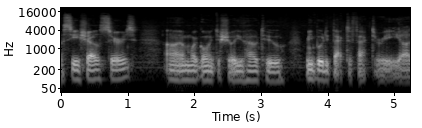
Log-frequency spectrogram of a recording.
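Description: This tutorial host's voice is low-pitched and dark-toned, with noticeable vocal fry. He runs through the steps casually, in a relaxed how-to manner.

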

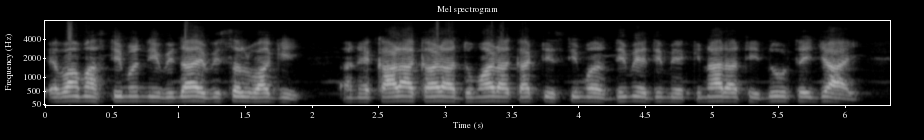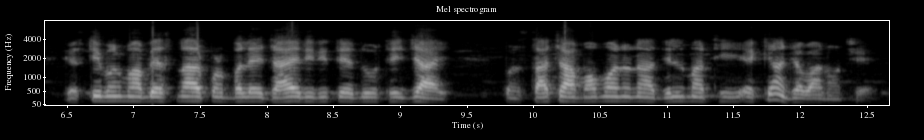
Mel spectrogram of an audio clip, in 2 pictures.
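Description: A man's voice: fairly high pitch, little pitch movement, a little fast. Man narrating a devotional story. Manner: emotive, recites verses and prayers. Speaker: religious storyteller. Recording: narrow phone-like audio.

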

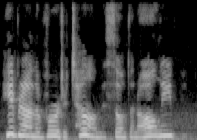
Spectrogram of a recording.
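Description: A woman narrating a novel in a steady, unhurried way, as in an audiobook. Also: high-pitched.

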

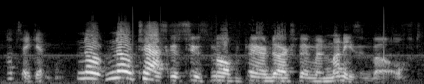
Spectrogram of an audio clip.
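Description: A man's voice: high voice, very animated, moderate pace, bright, forceful tone, breathy edge. A man commentating his gameplay, sarcastic and joking as he talks to the characters. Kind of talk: let's play commentary. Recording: slightly dull with game music.

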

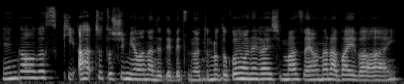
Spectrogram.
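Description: A young woman, chatting fast and casually on a livestream, reading viewer comments and often apologizing. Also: fairly high pitch.

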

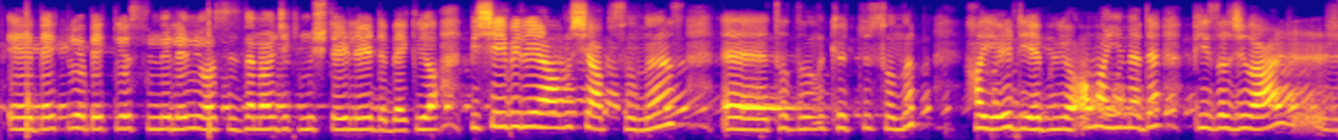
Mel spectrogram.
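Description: Woman, high voice, chatty let's-play commentary, talks to viewers, playful. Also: rough recording. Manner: playful, fretting over angry customers. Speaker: gaming channel host.

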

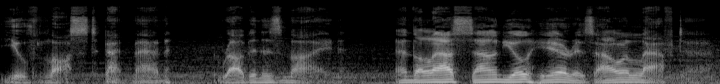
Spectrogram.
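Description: A man voicing a gleefully cruel clown supervillain in a cartoon fan dub, theatrical and mocking, drawing out his taunts from hushed menace to shrill glee. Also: big pitch swings, slow, vocal fry, heavily acted. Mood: gloating menace. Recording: roomy echo with music behind.

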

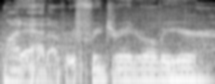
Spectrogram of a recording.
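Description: A man casually narrating as he walks through an abandoned desert building at night, with a camera strapped to his chest, rambling slowly and correcting himself as he goes. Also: on the low side, steady tone, a little mellow, slight background noise. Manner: slow, rambling, self-correcting. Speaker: urban explorer vlogger. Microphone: chest-mounted camera.

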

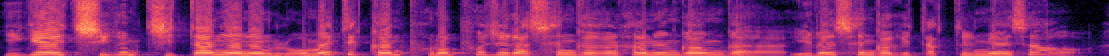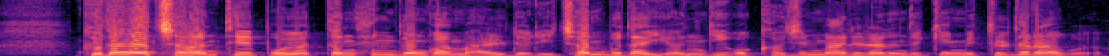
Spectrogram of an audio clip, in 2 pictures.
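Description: A man reads a first-person story and its comments aloud with an exasperated edge. His voice sits high for a man and swings widely in pitch, keeping the retelling animated. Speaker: story narrator.

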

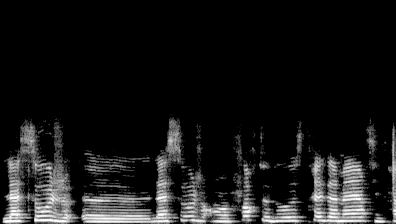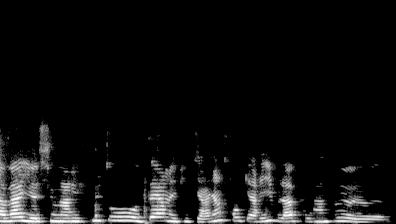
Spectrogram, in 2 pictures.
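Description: A woman with a fairly high voice leads an informal workshop, talking her listeners through practical tips in a direct, hesitant way. The sound is dull and lo-fi. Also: unhurried, fairly bright tone. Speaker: workshop leader on pregnancy and birth.

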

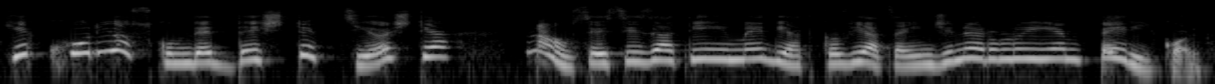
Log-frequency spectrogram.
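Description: Ironic confident older sleuth lady, voiced by a woman, lively, mellow tone. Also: high voice, voice pushed up.

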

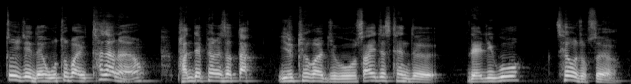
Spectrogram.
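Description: Male delivery rider, casual vlog storyteller, slightly high voice, animated and rambling. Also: a little fast. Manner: animated retelling, acts out his own shouted words; many fillers and repeated "이렇게".

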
